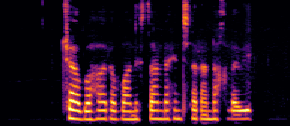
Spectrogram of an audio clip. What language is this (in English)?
Pashto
